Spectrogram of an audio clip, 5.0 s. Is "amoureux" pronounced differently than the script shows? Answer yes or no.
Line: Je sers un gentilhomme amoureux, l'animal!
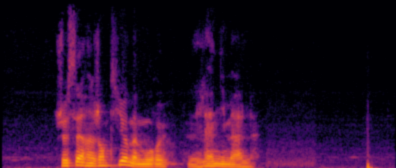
no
